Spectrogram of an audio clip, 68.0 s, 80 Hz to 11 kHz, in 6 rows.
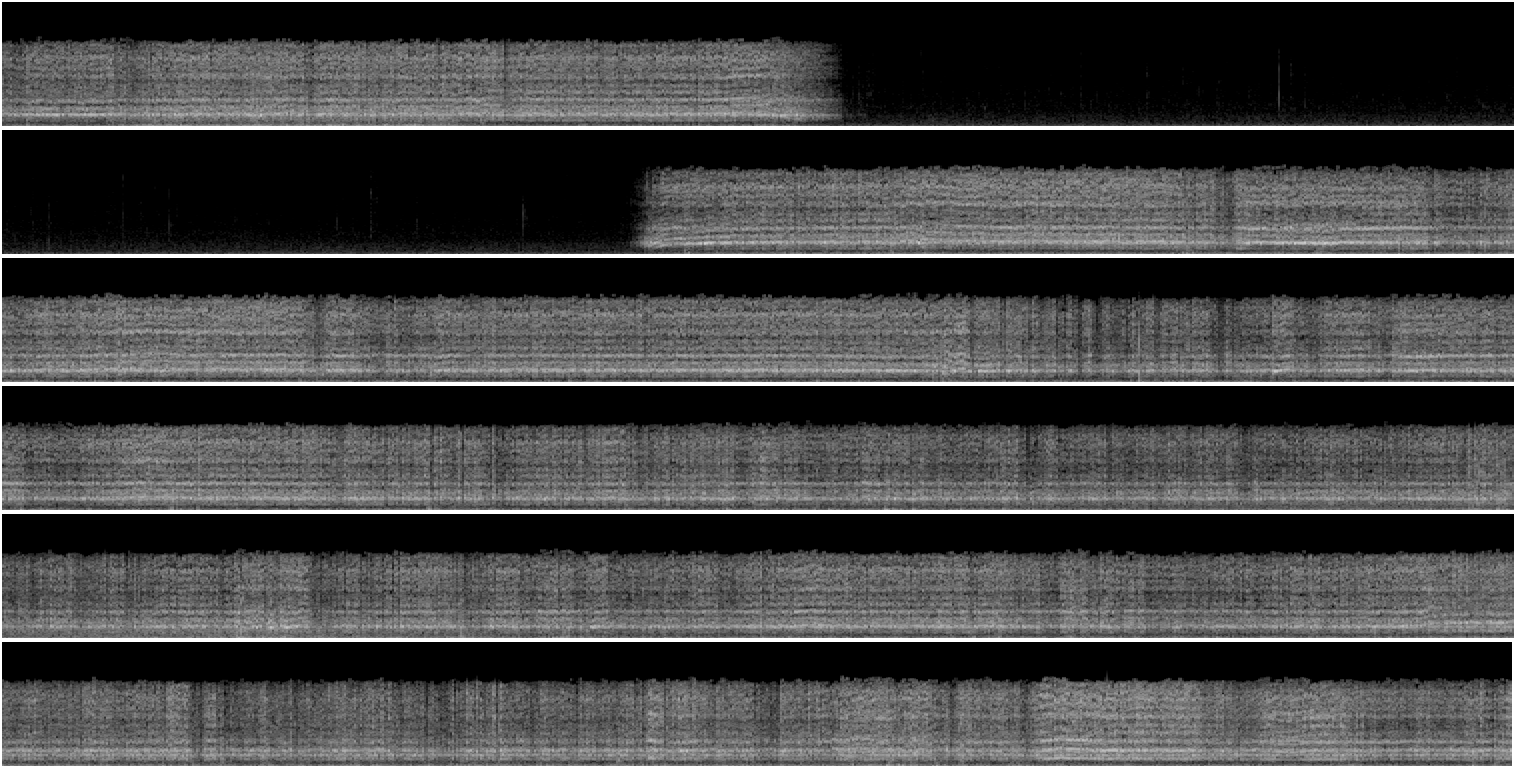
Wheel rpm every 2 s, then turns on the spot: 160, 160, 150, 10, 0, 0, 0, 0, 120, 160, 160, 160, 160, 160, 160, 160, 160, 160, 160, 160, 160, 160, 160, 160, 160, 160, 160, 160, 190, 200, 200, 200, 200, 200.
none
